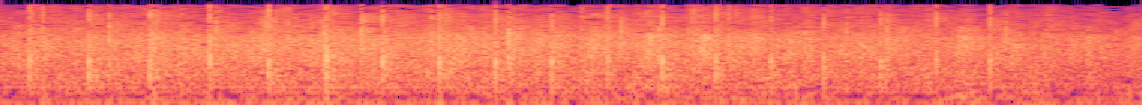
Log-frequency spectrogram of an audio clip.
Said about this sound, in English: If you ever were a Scout, Cub Scout, Boy Scout, Girl Scout, would you stand? If you were ever a Scout leader, would you stand up? Let's give all of you a round of applause.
